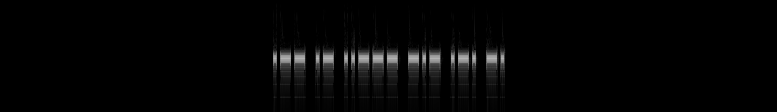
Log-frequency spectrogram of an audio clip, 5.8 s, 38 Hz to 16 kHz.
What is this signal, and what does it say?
Morse code, heard as a keyed tone, about 46 wpm, 700 Hz. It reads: WA2KRN
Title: USA Call Signs - 6 Characters - Repeated 2x - 45wpm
